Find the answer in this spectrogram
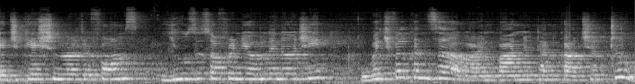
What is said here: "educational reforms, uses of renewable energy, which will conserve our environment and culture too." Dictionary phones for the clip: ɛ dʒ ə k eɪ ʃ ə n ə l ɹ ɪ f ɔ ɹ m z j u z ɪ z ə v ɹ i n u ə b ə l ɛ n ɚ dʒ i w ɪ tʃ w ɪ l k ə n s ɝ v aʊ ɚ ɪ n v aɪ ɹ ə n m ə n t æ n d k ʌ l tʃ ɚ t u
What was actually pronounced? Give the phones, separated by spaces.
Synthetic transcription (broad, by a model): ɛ dʒ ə k eɪ ʃ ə n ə l ɹ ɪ f ɔ ɹ m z j u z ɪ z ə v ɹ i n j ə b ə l ɛ n ɚ dʒ i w ɪ tʃ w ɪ l k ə n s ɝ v aʊ ɚ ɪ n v aɪ ə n m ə n t æ n d k ʌ l tʃ ɚ t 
